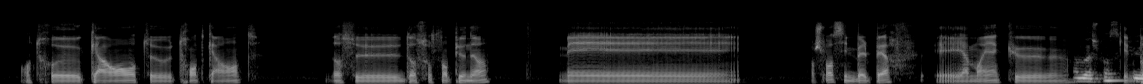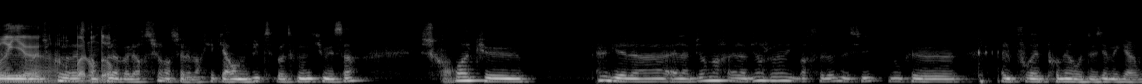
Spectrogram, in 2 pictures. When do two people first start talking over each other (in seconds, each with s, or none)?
11.2 s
